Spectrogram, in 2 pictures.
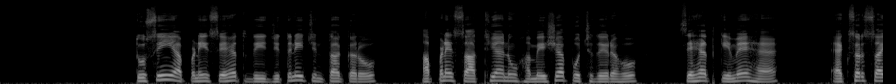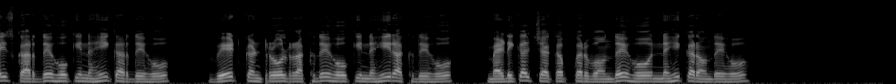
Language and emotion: Punjabi, neutral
